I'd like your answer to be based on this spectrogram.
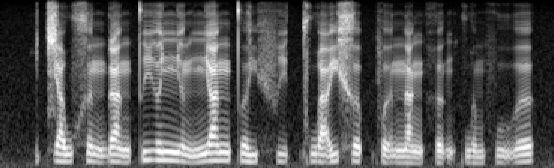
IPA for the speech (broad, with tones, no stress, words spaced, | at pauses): t͡ɕa̤˨˩wxə˧˩nɗa˧˩n t̪i˧ə̯ɲə˧˩nɲa˧nt̪ə̤˨˩j fi˨˩t̚kwa̰˧˥j xəː˦˥p̚fə̰ː˧˨na˧˩ŋ hə̰ː˧˨ŋ kwə̤˨˩mfṵ˧˥ə̯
